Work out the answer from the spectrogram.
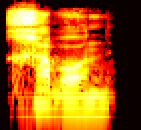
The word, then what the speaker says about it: jabón: Así que estas 3 palabras dejaron de pronunciarse Mexico, chabón y tijeras y empezaron a pronunciarse México, jabón y tijeras.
